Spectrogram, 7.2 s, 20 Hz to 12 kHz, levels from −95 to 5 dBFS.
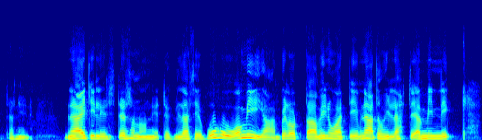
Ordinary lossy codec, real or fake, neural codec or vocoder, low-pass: none; real; none; 9.9 kHz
